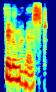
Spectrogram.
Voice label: "Phillumenist", Indian; Dictionary

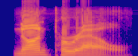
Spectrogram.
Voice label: "nonpareil", American

